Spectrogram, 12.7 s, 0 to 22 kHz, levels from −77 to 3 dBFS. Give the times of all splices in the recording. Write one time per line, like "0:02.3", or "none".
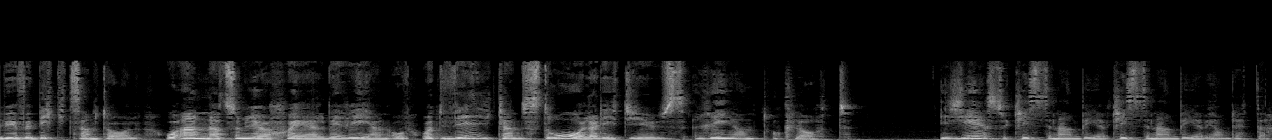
0:02.7
0:04.1
0:11.1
